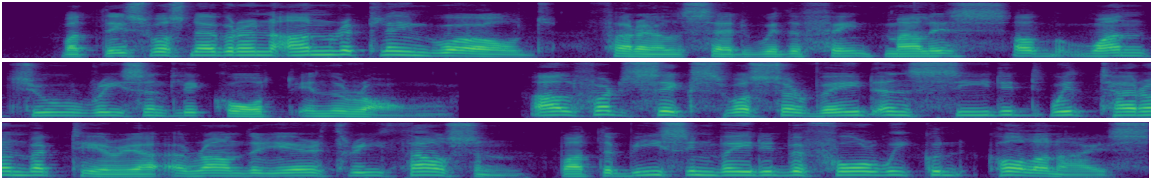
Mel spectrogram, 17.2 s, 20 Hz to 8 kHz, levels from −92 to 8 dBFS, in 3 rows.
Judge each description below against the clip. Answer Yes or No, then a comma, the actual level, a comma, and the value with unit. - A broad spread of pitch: Yes, wide, 5.9 semitones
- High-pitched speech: No, medium, 160 Hz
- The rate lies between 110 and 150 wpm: Yes, average, 145 wpm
